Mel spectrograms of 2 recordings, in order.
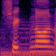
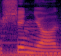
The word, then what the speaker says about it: chignon: Chignon or chignon. I prefer calling it chignon. Sounds like freaking onion, but yeah, it's kind of like French word, right?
